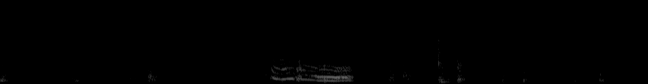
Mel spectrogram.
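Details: Shiba Inu named Hime snoring indoors: faint soft breaths, then one loud, rough, throaty snore lasting under a second midway, followed by quieter breathy pulses.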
